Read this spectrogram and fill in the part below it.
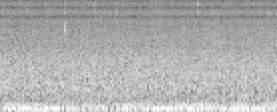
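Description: Steady, even hiss of rain falling, a constant soft wash of drops on surfaces without any break or voices.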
